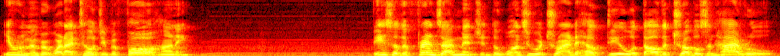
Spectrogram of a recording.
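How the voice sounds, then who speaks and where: A man putting on a sassy, motherly barkeep woman with a raised, lively voice. She drawls and calls everyone honey. Her voice swings up and down as she talks. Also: high voice, fairly quick, heavily acted. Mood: warm teasing.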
